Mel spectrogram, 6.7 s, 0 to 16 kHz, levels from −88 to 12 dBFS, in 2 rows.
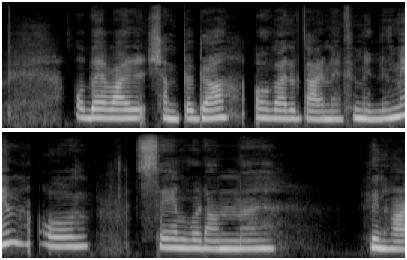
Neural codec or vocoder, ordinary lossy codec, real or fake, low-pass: codec, 44.1 kHz, 3.4 kbps, Pupu-Codec; AAC, 48 kbps; fake; 14.4 kHz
